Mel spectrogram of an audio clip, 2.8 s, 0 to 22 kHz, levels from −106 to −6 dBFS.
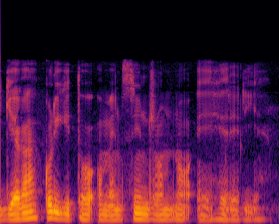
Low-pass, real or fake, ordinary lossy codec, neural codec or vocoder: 7.2 kHz; real; none; none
